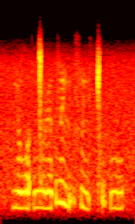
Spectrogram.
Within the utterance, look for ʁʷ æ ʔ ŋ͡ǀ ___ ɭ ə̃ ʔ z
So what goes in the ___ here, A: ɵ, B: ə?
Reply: A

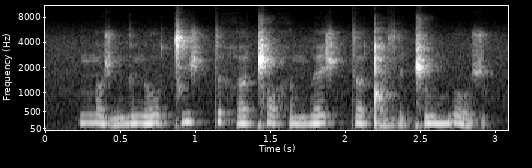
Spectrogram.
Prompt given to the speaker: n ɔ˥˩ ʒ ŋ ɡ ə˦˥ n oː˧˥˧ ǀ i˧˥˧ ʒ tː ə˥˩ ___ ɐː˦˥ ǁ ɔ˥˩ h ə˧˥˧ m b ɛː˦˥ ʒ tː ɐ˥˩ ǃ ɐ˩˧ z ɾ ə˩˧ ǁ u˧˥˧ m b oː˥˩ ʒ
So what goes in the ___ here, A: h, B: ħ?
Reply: A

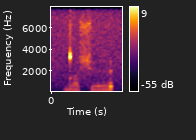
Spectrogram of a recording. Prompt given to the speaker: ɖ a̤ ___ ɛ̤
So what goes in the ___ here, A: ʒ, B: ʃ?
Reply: B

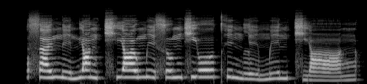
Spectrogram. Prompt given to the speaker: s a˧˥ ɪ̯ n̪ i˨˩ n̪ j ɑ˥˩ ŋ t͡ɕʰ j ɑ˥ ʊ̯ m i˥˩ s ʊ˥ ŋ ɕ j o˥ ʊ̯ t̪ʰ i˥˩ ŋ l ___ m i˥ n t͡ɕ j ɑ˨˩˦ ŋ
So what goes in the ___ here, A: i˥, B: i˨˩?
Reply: B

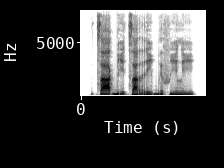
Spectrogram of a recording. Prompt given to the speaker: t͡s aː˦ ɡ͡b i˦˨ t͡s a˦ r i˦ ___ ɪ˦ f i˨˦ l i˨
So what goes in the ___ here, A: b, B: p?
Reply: A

